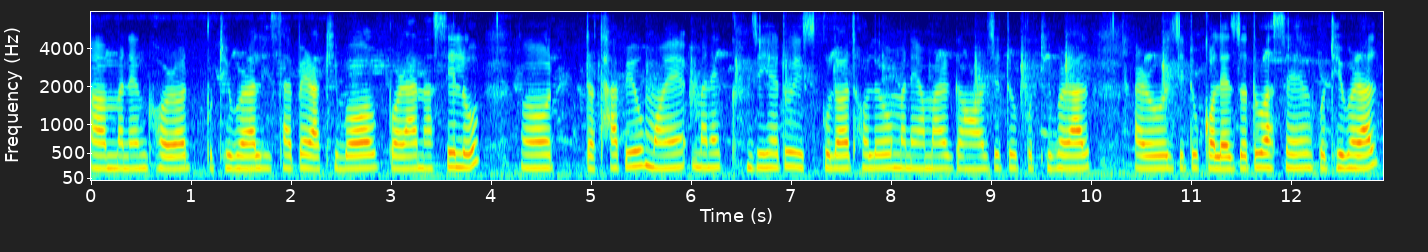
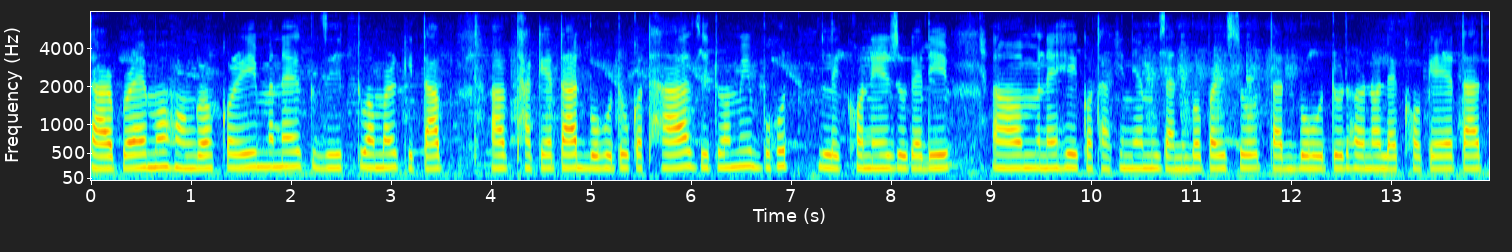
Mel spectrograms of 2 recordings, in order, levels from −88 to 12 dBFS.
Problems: background sounds at intervals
